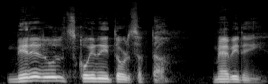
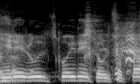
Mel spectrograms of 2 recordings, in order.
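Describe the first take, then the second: First: It is said in his normal voice. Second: It is said in a high, squeaky voice.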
